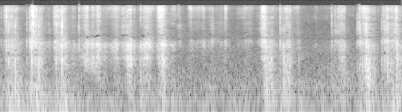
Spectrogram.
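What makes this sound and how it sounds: A small round solid white bar of soap is held in the hands and scratched quickly with long dark teal painted nails. Quiet, rapid, bright scraping strokes come in uneven bursts, with a few sharper clicks standing out.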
